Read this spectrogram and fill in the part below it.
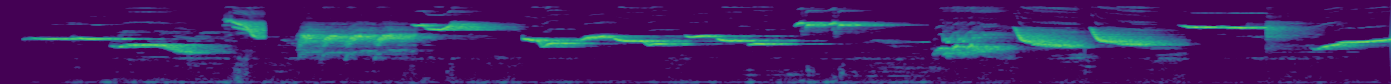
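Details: Javan bush lark from Sukabumi in full active song, with fill-ins imitating cililin and sikatan londo: a rapid medley of high whistled notes, buzzy bursts and short trills with brief pauses.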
